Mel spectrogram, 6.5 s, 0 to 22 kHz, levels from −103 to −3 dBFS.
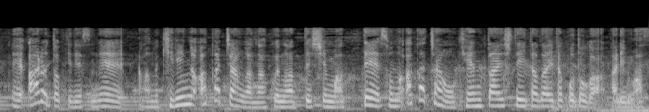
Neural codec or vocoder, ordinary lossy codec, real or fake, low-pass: codec, 16 kHz, 8 kbps, FreqCodec, smaller model; none; fake; none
